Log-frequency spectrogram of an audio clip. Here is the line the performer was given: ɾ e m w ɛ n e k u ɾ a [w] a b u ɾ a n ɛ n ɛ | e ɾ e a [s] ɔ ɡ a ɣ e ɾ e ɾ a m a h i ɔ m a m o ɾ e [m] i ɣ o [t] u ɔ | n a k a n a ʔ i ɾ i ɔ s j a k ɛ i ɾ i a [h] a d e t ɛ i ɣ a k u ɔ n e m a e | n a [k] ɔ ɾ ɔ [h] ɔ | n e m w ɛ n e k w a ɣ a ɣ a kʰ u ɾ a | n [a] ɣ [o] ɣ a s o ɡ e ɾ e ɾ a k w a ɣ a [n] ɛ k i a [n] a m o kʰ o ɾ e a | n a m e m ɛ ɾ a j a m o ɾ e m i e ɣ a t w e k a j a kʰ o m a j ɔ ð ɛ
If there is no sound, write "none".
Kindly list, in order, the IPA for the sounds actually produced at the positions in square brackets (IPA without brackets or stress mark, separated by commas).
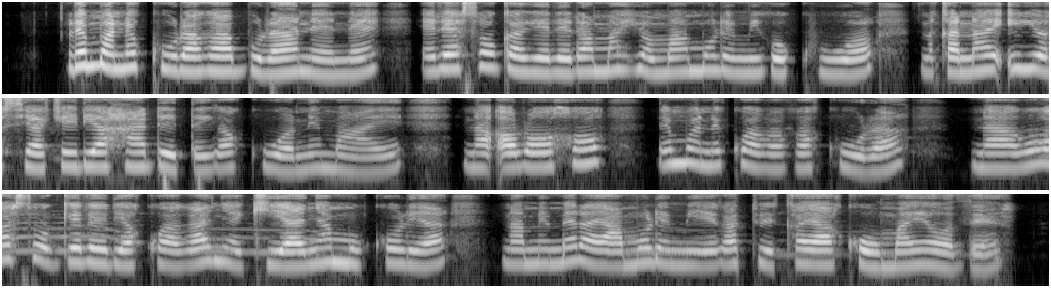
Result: ɣ, s, m, k, h, ʔ, h, a, o, ɲ, ɲ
